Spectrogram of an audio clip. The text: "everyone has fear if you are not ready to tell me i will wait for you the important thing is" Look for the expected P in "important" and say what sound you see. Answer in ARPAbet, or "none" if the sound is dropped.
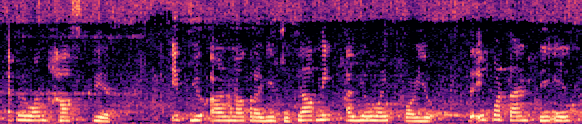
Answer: P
